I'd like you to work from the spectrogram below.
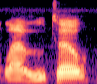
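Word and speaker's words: laouto: I think his actual instrument is called the forgive my pronunciation, the lauto. It's L-A-O-U-T-O, but it's like bouzouki.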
